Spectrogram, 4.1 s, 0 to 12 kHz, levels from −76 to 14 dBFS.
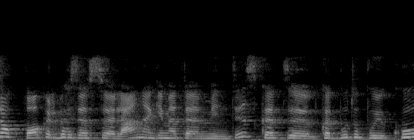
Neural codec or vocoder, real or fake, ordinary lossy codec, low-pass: none; real; AAC, 48 kbps; 7.2 kHz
